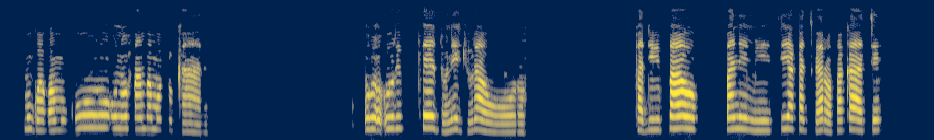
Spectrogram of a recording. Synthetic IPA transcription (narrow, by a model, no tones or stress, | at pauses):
muɡʱwaɡʱwamukurruːno̞fambamo̞tokaːri | uri | pʰed͡zone̞d͡ʒuɾaɦoːɾo | paɗiipawo | pane̞m̤itijakad͡zɡarwapakaːti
